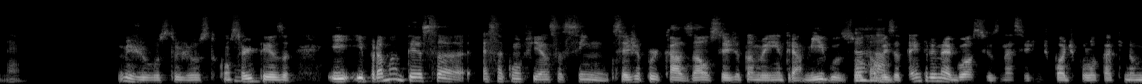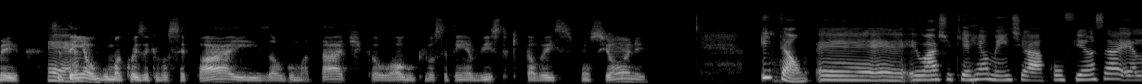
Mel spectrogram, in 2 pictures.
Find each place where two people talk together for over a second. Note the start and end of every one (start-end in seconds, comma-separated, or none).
none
